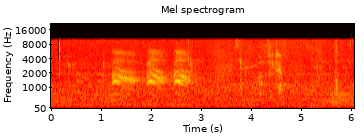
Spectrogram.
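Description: A crow cawing three times in quick succession, harsh calls well under a second apart.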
